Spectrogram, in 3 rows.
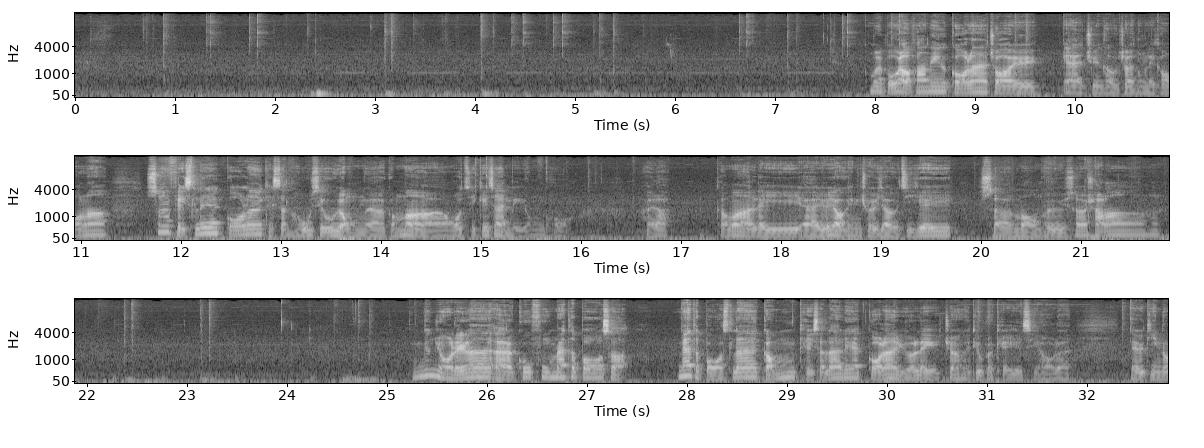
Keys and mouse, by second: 0.9 g, 1.3 click, 1.8 click, 3.1 Tab, 3.8 a, 4.1 x, 5.3 shift+a, 7.2 g, 7.7 click, 8.2 click, 9.5 shift+a, 17.2-18.3 middle drag, 18.8 KP_1, 21.1 super+z, 21.9-22.3 middle drag, 22.4 Tab, 22.8-23.1 middle drag, 23.2 Tab, 23.5-24.2 middle drag, 24.8 shift+a, 29.2-29.6 middle drag, 31.0 shift+d, 32.4 click.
